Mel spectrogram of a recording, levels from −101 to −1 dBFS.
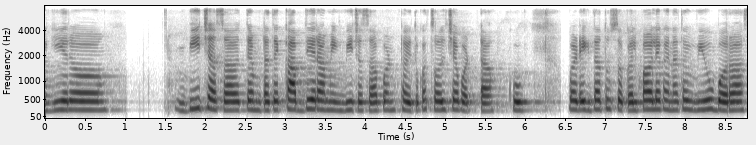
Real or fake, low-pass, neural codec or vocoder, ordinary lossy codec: real; 7.2 kHz; none; none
